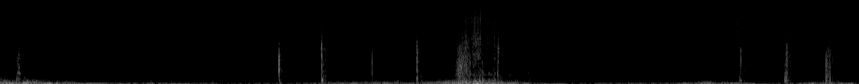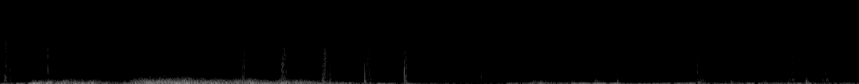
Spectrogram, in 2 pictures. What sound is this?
I had recorded these steps for my action movie. These are steps on my garden lawn.I hope that it will help you in your movie projects.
